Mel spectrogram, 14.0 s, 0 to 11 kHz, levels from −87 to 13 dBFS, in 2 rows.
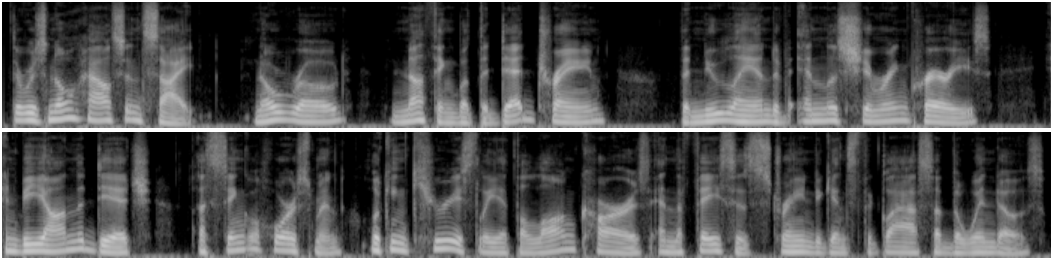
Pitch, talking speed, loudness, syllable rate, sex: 120 Hz, 185 wpm, -18 LUFS, 5.1 syllables/s, male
